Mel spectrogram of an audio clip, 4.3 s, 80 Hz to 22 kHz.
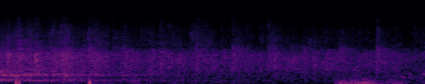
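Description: An audience at the Auburn Knights 2025 reunion concert applauds singer Jenny St. John, a faint, steady wash of clapping with a couple of brief low thumps near the start.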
